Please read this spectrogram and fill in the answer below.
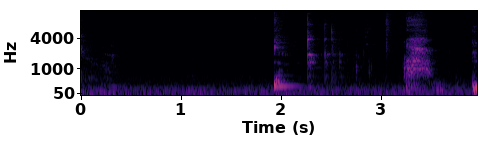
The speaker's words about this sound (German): Ich trinke mal kurz einen Schluck Wasser.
